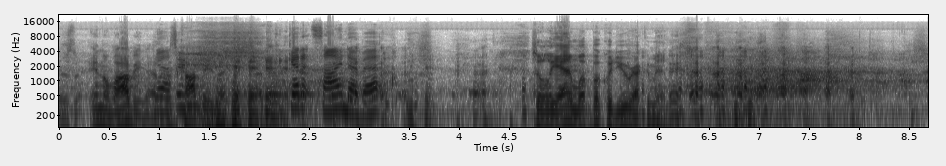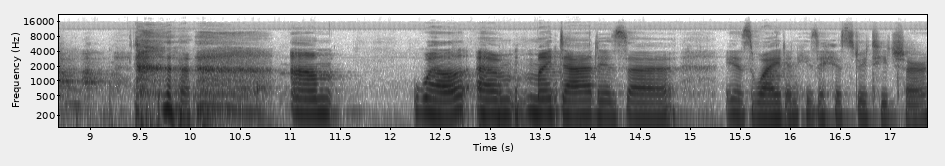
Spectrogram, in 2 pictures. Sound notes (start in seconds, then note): 0.0 audience laughs; 6.8 audience laughs; 9.9 laughs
